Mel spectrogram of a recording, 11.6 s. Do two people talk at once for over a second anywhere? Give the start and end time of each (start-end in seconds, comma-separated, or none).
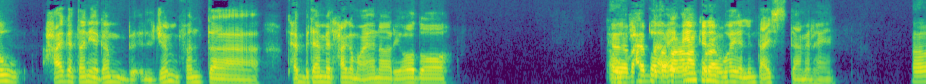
7.7-9.1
